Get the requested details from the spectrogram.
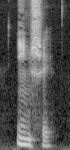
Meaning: other
- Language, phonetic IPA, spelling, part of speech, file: Belarusian, [ˈjinʂɨ], іншы, adjective, Be-іншы.ogg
